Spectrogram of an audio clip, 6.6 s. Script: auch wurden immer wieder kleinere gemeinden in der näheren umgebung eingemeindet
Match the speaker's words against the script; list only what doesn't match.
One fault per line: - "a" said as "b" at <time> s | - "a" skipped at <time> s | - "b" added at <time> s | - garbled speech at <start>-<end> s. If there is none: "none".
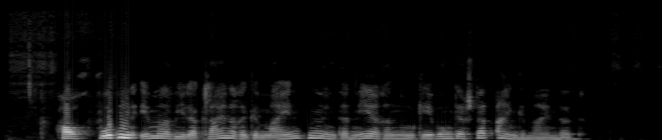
- "der stadt" added at 4.5 s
